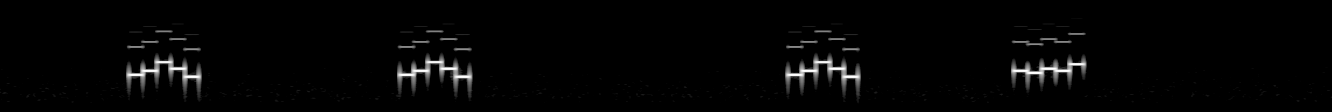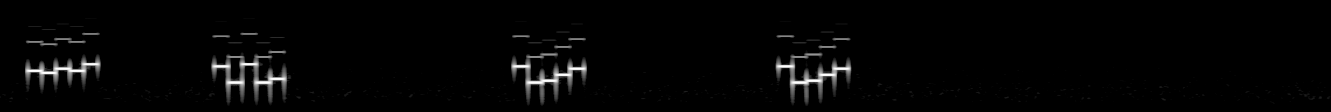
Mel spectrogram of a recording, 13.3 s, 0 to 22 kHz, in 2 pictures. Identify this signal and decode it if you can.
Five-tone selective call (ZVEI), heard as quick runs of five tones, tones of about 70 ms. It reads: 57784 57784 57784 76870 76870 91013 91258 91258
